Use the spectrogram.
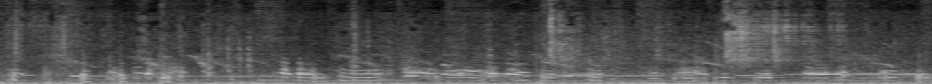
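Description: Chickens clucking loudly and continuously nearby on a poultry farm, a busy flock of overlapping calls including laying hens, with ducks and turkeys present and the occasional rooster-like cry.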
